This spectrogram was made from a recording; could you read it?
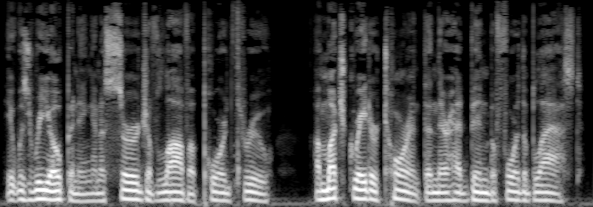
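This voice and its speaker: A man's voice: on the low side, fairly even intonation, moderate pace, no echo, studio quality. A man reading scripted, dramatic narration as an audiobook narrator.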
